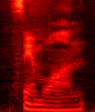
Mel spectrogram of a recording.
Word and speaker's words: Samhain: Sam Wan. Everyone was calling it Sam Hain. No one knows the correct Gaelic pronunciation. It's Samhain. I know it is. Everyone's saying Sam Hain. They're just reading it phonetically.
